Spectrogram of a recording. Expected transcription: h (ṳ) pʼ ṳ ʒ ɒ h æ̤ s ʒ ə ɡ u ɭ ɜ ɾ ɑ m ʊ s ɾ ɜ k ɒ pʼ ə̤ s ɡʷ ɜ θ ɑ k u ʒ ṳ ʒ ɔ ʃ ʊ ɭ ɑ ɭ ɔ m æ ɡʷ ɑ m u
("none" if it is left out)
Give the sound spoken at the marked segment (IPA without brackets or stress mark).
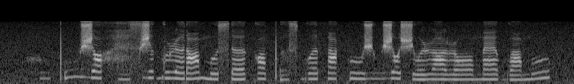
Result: ṳ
